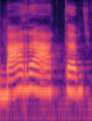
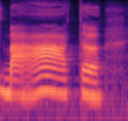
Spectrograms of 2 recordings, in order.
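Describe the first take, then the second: First: The r is a clear tapped r sound. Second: The r sound is left out entirely. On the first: "o som do R vibrante, que é o de barata" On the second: "Ou ela faz a omissão"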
